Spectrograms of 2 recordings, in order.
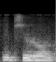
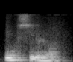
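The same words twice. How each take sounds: First: "ypsilon" said the modern Greek way, starting with ee; modern Greek pronunciation. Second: "upsilon" said the ancient way, starting with oo; ancient Greek pronunciation. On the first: Teacher gives students the modern letter name, modern Greek pronunciation. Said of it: "este nombre es del griego moderno". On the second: Teacher models the name the class will use, ancient Greek pronunciation. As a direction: begin "upsilon" on a Spanish u sound. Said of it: "La pronunciación antigua va a ser". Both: Shown as a demonstration.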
